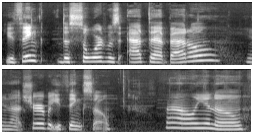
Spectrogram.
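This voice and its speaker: A woman's voice: a little high, slow, fairly bright tone, smooth. A woman streaming a game and chatting casually, thinking aloud and sometimes reading the quest text. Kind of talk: casual gameplay commentary. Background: faint game music.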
